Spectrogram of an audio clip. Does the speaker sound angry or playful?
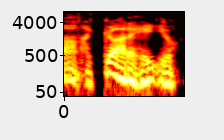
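playful. It is said in a joking, teasing tone. The speaker doesn't really mean it. "they're kidding around"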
